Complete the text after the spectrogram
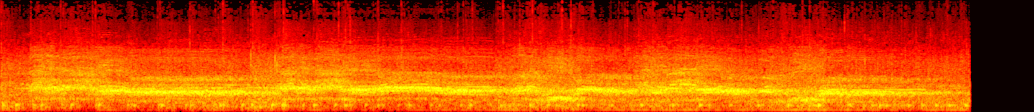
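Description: A large stadium crowd chants and sings loudly in unison.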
